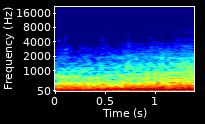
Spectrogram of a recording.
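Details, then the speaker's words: One-owner, all-original 1967 Ford Mustang, 289 V8 (200 hp) with a C-4 automatic, running on bad old gas. Deep, even V8 rumble with no misses, knocks or stumbles: still runs great. "listen to it it's got bad gas in it still runs great"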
